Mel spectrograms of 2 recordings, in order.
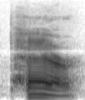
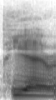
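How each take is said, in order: First: It is said the American way, like 'pear'. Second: It is said the British way, like French.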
